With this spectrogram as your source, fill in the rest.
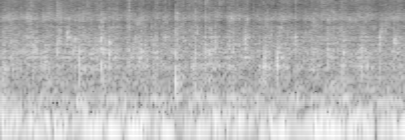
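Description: Fish and potatoes fry in hot oil, giving a steady, close, loud sizzle with a fine crackle running unbroken throughout, with no voices.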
